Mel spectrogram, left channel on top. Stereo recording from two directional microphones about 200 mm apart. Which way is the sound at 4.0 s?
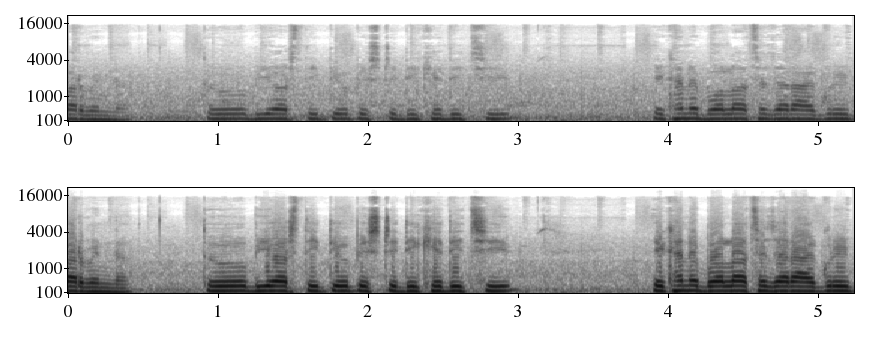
40° right (ahead or behind).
